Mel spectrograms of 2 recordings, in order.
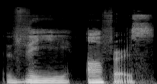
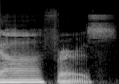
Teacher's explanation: the 跟 offers 之间我们会添加一个很轻的一个 year 的音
